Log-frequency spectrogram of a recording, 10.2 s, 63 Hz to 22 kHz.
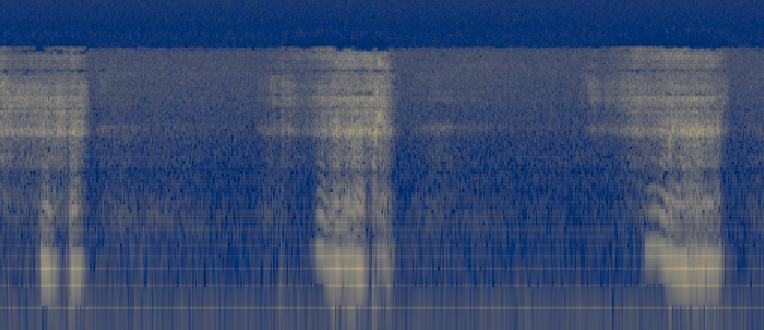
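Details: Sleep snoring: three low, rattling snores about four seconds apart, roughly 13 a minute, over quiet room noise.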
